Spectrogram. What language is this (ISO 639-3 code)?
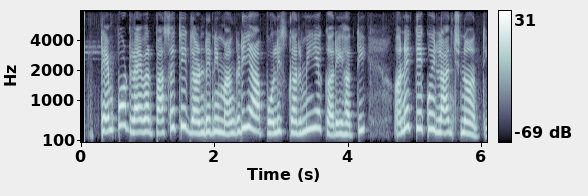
guj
